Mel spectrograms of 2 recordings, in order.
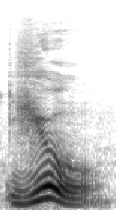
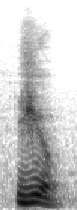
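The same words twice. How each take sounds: First: The vowel is long and full. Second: The vowel is short and reduced. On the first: "And the strong form, ... long sound" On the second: "Weak form"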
